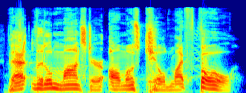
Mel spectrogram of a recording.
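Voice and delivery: furious father snarling at the colt; snarled. Acted. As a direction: snarl it through bared teeth. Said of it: "Filthy Rich snarled".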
